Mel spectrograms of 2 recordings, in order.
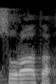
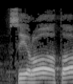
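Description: First: "صراط" opening with su; wrong damma. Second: "صراط" opening with si; sad with kasra. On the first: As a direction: say "صراط" as suraata. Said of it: "مش". («صراط» بضم الصاد خطأً) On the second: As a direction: stretch "صراط" as siraata. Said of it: "مكسورة برضو بالطاء". («صراط» بكسر الصاد) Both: Shown as a demonstration.

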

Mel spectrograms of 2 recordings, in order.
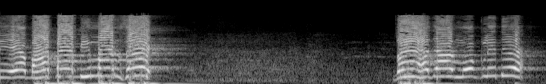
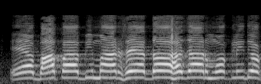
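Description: First: Even higher, very loud, slow strained yell; the loudest yell down the phone; louder shout into phone. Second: Much higher, loud slow yell; yelling over a bad line; shouting into phone. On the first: Acted. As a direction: bellow it word by word. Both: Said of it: "જોરથી બોલ".

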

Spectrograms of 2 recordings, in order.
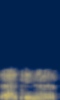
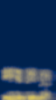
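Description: First: Low, softer أهدنا said "ahdina"; wrong fatha opening. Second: اهدنا opened on i: "ihdina"; correct kasra opening. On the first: Teacher rejecting the error, low ahdina with a first. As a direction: open أهدنا on an a sound. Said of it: "ليست". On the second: Teacher correcting, اهدنا said ihdina. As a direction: start اهدنا with a clear i. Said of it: "بل". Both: Shown as a demonstration.

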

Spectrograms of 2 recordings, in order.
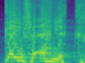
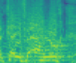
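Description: First: كيف اهلك with the ending made ahluka, wrong case; asking كيف اهلك with the ending bent wrong; caliph's wrong vowel. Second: كيف اهلك with the lam in اهلك said with kasra; اهلك said correctly with kasra on the lam; corrected vowel. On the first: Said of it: "فقال له". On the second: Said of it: "كسر اللام". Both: Retold or imitated.

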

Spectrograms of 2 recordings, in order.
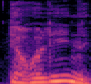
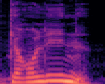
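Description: First: High call across the house. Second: High, louder second call; crying out louder. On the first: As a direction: call her name from the hallway. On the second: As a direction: shout her name again, more urgent. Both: Acted. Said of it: "s'écria Hortense".

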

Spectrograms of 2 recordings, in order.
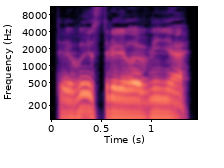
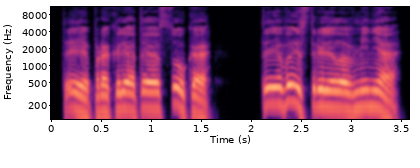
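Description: First: A rasped, strained creak. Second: Yelling in rage. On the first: Shot husband croaks at his wife, creaking. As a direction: scrape the words out, wounded. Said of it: "проскрипел он". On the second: Shot husband screams at his wife, furious. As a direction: hurl the curse at her. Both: A narrator's reading.

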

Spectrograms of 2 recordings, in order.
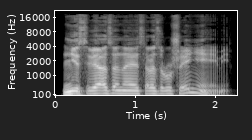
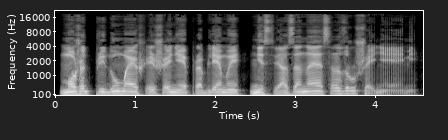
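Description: First: Higher, incredulous repeat; scornful echo. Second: Even, reasonable question; mild suggestion. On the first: Drave snorting at Lazlo's suggestion, incredulous scorn. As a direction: throw the words back in disbelief. Snorting, throws the words back. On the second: Lazlo answering the demolition man, a mild suggestion. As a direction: offer it matter-of-factly, easing off at the end. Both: A narrator's reading.

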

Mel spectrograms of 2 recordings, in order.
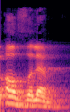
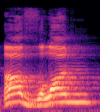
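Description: First: "أظلم" with a clear L and fronted A, like "azlem"; undarkened L in "أظلم"; light, thin lam. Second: "أظلم" with a dark L and back A; slow, heavy lam in "أظلم"; heavy, thickened lam. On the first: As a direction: say "أظلم" low, keeping the L thin. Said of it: "لا أقول أظلم". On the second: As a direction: chant "أظلم" slowly, thickening the L. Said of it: "فهي مفخمة كذلك". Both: Shown as a demonstration.

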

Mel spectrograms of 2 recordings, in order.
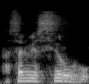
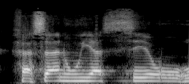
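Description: First: فسنيسره hurried, its short vowels clipped; snatched vowels. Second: فسنيسره very slow, each short vowel completed; full vowels. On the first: Teacher showing students the error to avoid, vowels snatched. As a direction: rush through فسنيسره stealing time from each vowel. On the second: Teacher correcting the snatched version, full unhurried vowels. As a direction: give every vowel of فسنيسره its whole measure. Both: Shown as a demonstration. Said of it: "نحذر من اختلاس الحركات هنا".

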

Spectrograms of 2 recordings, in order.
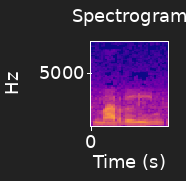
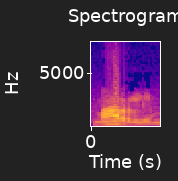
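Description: First: "marlín" stressed on the final LÍN; stress on last syllable. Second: "marlin" stressed on MAR, as in English; stress on first syllable. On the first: Expert deriving plural from singular, end-stressed "marlín". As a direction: keep MAR light and land on LÍN in "marlín". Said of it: "la pronunciación correcta es marlín". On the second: Expert showing the widespread pronunciation, front-stressed "marlin". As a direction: hit MAR and let "lin" drop in "marlin". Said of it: "la pronunciación difundida es marlin". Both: Shown as a demonstration.

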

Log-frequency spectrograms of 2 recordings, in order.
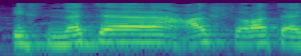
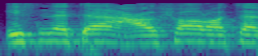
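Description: First: اثنتا عشرة with عشرة as ʕashrah, no vowel on the shin; silent shin. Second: اثنتا عشرة with عشرة as ʕasharah, fatha on the shin; the form not to use, shin opened with a; wrong open shin. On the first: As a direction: Hijazi form, shin held silent. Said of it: "بإسكان الشين في لغة الحجازيين". (اثنتا عشرة بإسكان الشين) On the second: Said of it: "بفتح الشين". (اثنتا عشرة بفتح الشين خطأ) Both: Shown as a demonstration.

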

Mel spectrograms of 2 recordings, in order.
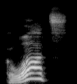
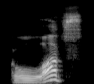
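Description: First: High, light questioning clack; shrugging clack. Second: Low-key deadpan clack; helpful offer. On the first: Diesel shrugs and sheathes the blade, high offhand clack. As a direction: toss КЛАЦ up high like a shrug. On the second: Kind Diesel offers his sabre, low deadpan clack. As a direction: offer КЛАЦ low and matter-of-fact. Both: A narrator's reading.

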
